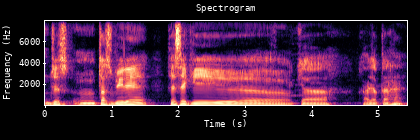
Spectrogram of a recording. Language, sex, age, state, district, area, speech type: Hindi, male, 30-45, Uttar Pradesh, Chandauli, urban, spontaneous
